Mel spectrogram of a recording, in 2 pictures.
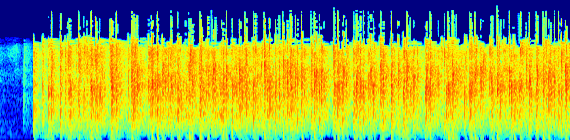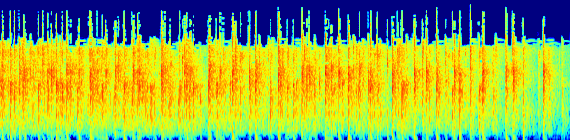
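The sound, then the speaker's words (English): A crowd applauds steadily for about fourteen seconds, applauding that many nations in Europe have risen to a higher level, dense overlapping claps forming a loud, even wash of sound with no voices heard. “Thank you for applauding the fact that so many nations in Europe have indeed risen to a higher level that allows me to anchor the flame of freedom on this continent that truly has seen so much anti-freedom that it almost defies comprehension.”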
